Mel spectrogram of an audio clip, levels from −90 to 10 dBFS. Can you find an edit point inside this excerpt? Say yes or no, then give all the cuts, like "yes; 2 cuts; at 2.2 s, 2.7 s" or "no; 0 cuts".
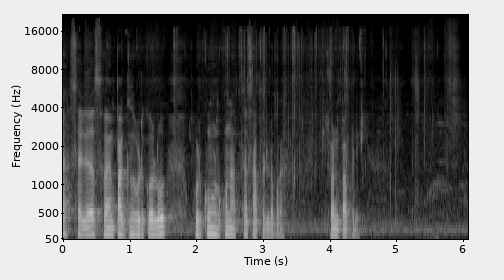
no; 0 cuts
